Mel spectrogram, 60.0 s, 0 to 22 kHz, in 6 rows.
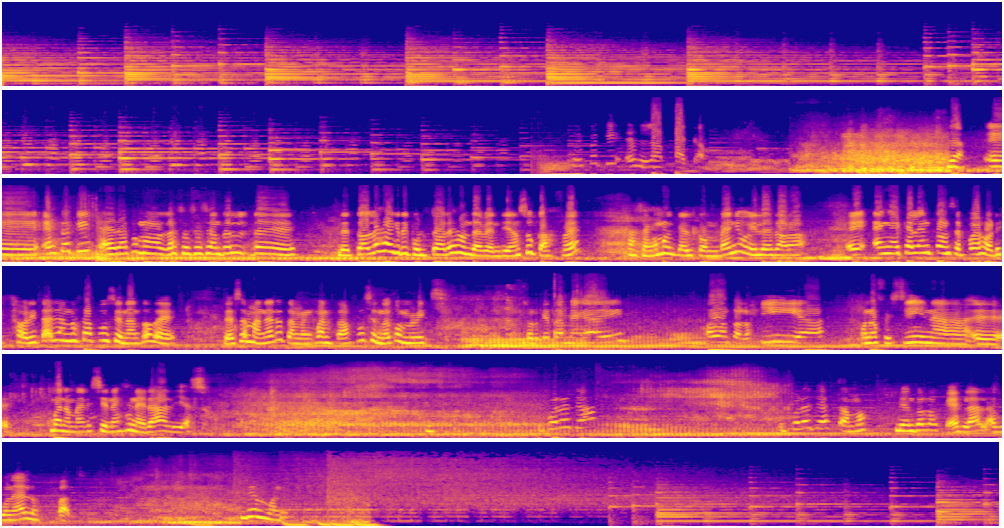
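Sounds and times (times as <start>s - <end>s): background music: 0.0s - 59.9s
road noise: 15.3s - 58.2s
street noise buffeting microphone: 15.4s - 53.7s
vehicle engine running: 19.8s - 34.3s, 35.0s - 41.6s.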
